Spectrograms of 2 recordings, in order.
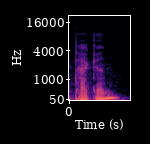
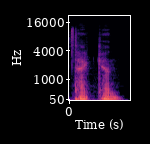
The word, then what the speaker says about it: Tekken: for Iron Fist teken that's why it's like pronounced te it's not actually Tekken like one word but it's teken um but okay I I didn't sorry for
